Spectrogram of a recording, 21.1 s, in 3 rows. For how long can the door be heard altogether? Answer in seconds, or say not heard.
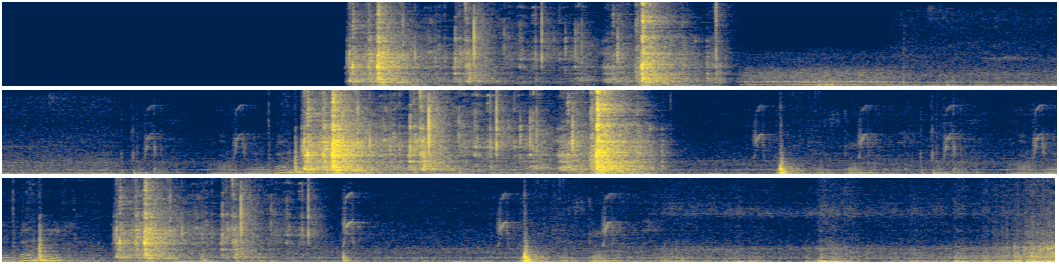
6 s.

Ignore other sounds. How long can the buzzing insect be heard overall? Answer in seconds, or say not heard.
16 s.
